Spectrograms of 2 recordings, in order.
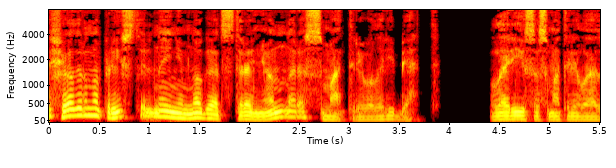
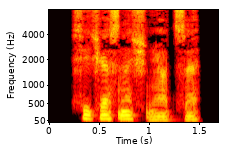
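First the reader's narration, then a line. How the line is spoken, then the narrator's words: Quiet. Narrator (Russian): тихо произнесла она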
